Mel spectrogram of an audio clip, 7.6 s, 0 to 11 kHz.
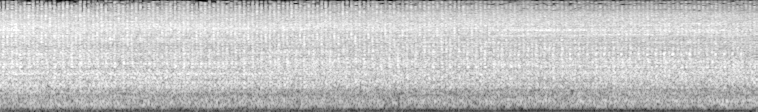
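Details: BMW E46 at idle: fast, fairly even ticking about four per second over steady idle; cause unknown.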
